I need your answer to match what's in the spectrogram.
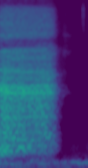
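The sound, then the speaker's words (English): A cat lets out one sharp, breathy hiss lasting over half a second, loud, then cuts off abruptly into near silence. “Hissing.”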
